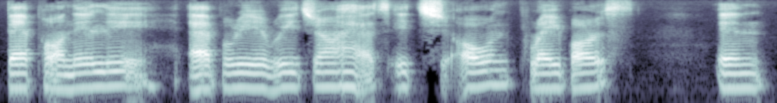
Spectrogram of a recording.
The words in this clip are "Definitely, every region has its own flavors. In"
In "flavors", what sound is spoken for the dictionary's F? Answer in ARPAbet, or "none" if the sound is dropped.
P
